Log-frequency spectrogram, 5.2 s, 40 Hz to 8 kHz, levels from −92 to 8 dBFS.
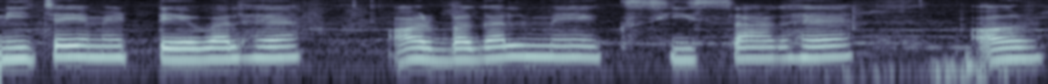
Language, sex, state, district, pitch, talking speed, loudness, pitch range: Hindi, male, Bihar, Katihar, 210 Hz, 125 wpm, -17 LUFS, 195-220 Hz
